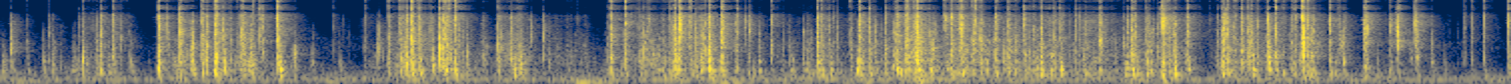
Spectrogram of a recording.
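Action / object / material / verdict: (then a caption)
scrape / metallized plastic film snack bag / plastic film / none. A sealed, full Oreo Space Dunk cookie bag of glossy metallized plastic film is held in both hands and crinkled and squeezed with fingertips and long nails. Bright, crackling crinkles come in dense bursts with brief pauses between them, with almost no low end.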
